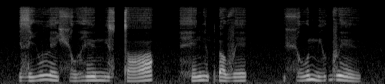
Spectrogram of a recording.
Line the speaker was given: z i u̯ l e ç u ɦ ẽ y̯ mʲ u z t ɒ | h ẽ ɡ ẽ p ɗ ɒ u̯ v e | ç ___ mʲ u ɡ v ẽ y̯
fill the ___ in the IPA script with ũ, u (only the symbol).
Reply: u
